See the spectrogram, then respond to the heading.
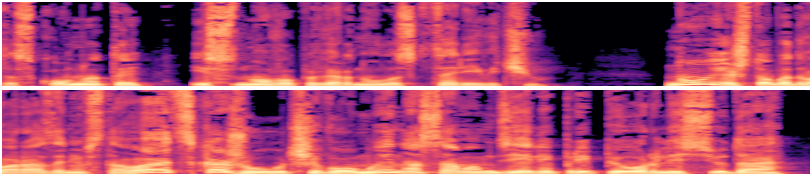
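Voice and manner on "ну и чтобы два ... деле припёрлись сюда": put-on brash young woman. Margarita speaks.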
